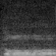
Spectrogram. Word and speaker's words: Touhou: Quick note about romanization: I'm gonna pronounce "Touhou" the Finnish phonetic style. It's really called TOOHOO PUROJEKTO but let's not go there.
